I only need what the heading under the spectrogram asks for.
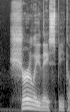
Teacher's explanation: we get this trochee, the substitution in surely. So the first syllable there is emphasized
